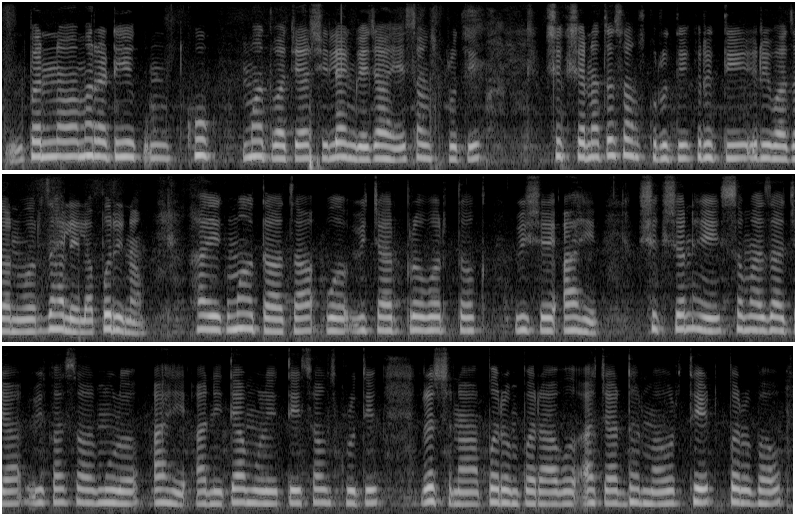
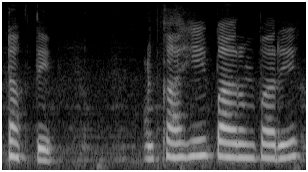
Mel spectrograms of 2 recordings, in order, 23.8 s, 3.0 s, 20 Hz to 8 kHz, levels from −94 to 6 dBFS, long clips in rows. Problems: none marked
